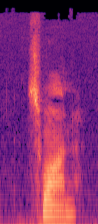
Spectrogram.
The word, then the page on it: swan: American English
